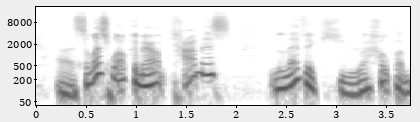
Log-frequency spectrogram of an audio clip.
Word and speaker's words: Leveque: It's Leveque, by the way. So it's that French thing that gets in the way all the time.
